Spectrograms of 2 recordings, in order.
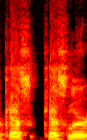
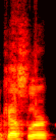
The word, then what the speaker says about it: Koestler: Arthur Kessler, it's spelled Koestler, Arthur, Arthur, Arthur Kessler, The 13th Tribe.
